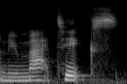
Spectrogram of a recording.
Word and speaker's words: pneumatics: psychology psychiatrist pseudo and then PN it's just n okay pneumonia pneumatics okay we don't pronounce the P there at all so keep that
